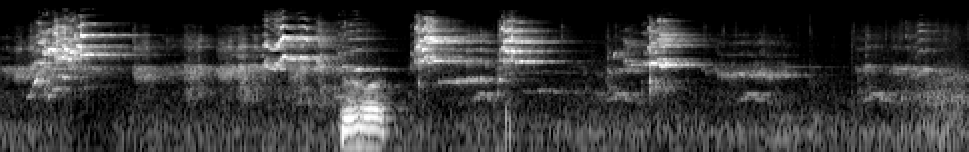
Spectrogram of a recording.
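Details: Rainbow lorikeets gathered on a balcony, thirteen birds, keep up a stream of rasping, piercing squawks and chattering screeches, with a brief human voice in the middle.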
